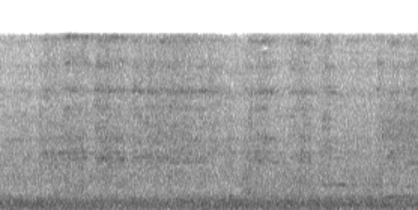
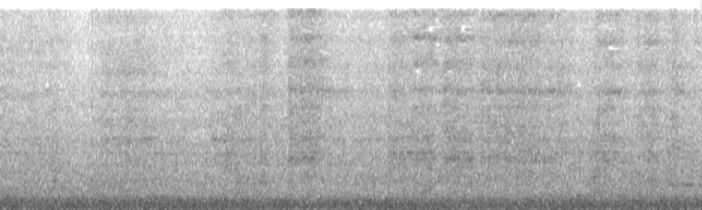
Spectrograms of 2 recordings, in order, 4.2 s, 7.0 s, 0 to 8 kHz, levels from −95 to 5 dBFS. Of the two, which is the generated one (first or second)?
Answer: second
